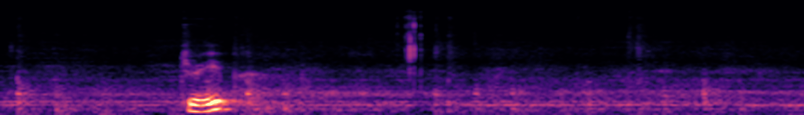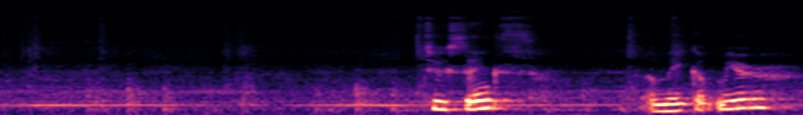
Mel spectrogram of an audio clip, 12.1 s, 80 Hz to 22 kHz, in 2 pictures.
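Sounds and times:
electric curtain motor hum: 0.0 - 12.0.

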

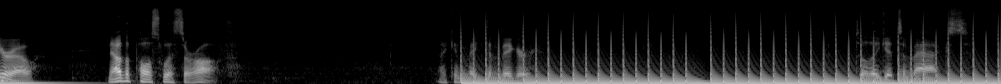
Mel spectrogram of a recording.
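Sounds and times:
bass drum module rapid clicks: 4.6 - 10.0
sustained low boom: 4.6 - 10.0.

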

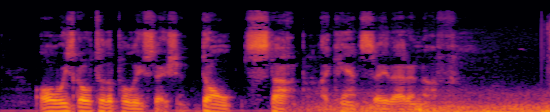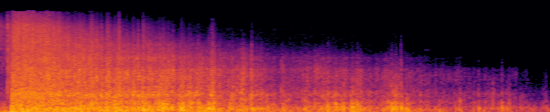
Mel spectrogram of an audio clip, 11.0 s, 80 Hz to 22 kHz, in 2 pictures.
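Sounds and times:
low rumble: 3.0 - 10.1
cinematic boom crash: 5.0 - 9.6.

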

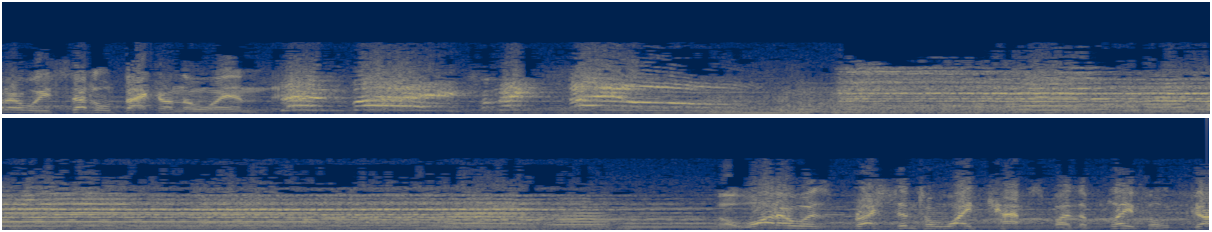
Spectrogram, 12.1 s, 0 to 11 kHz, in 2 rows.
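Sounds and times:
orchestral music with brass: 1.4 - 12.0.

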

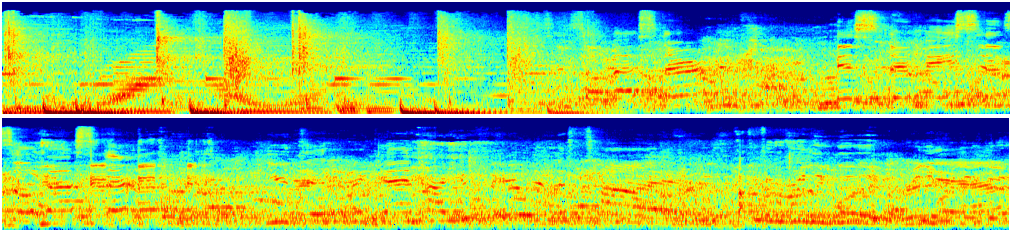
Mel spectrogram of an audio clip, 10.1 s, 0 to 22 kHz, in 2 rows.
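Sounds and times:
crowd chatter: 0.0 - 10.0
close conversation: 2.7 - 10.0.

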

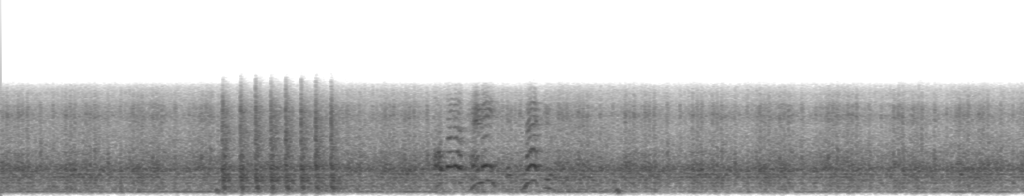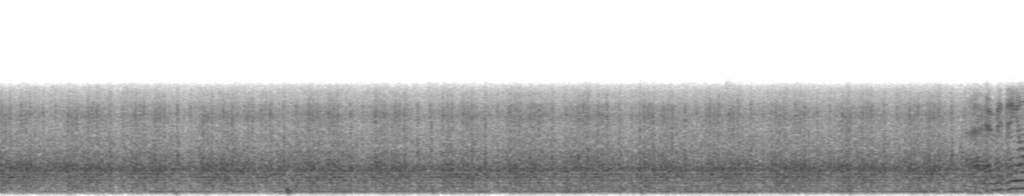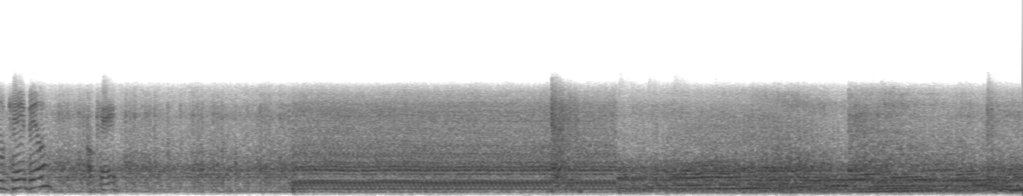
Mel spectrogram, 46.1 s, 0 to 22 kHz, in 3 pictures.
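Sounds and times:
train running inside railroad car: 0.0 - 46.0.

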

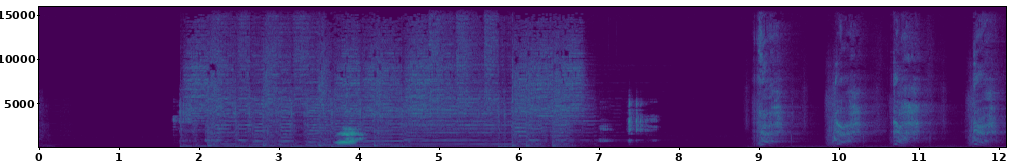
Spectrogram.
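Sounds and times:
music: 1.7 - 7.0.

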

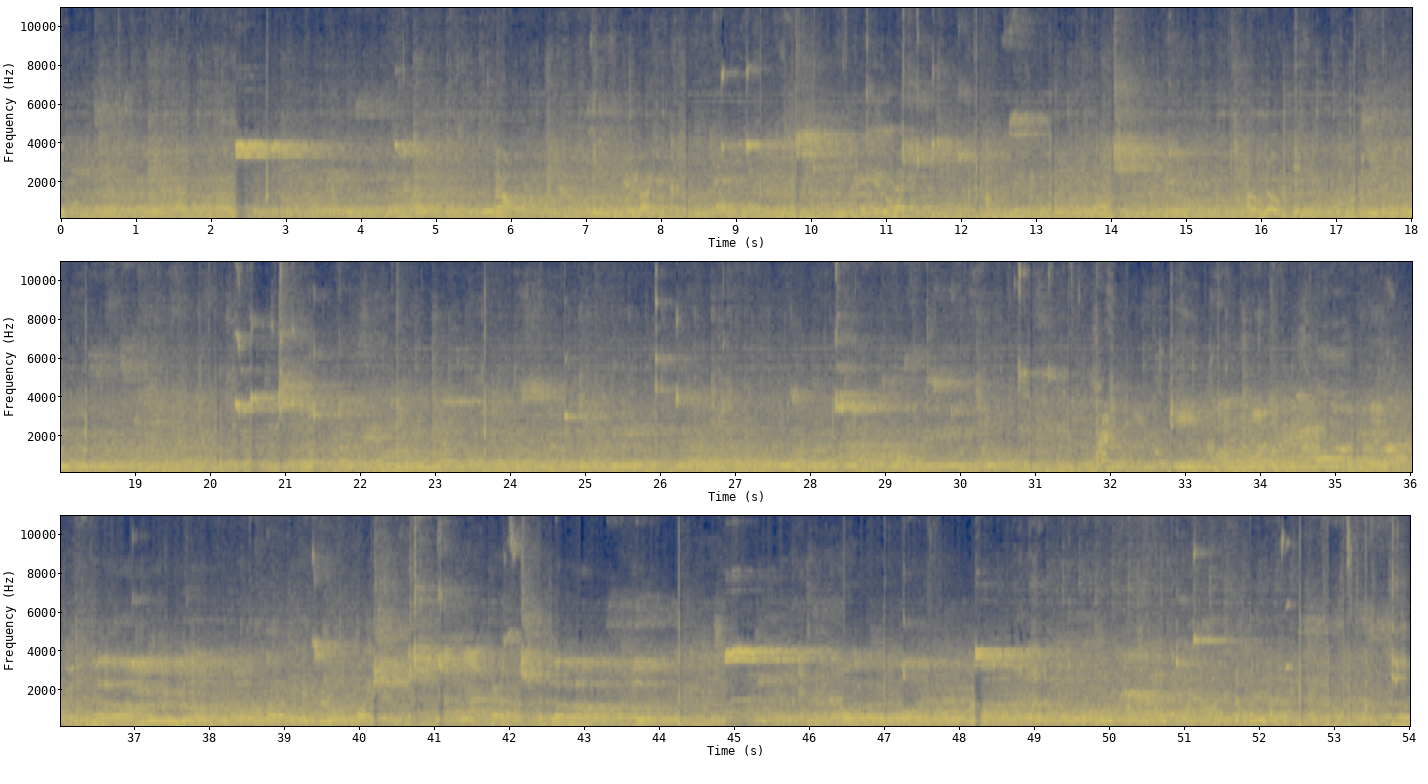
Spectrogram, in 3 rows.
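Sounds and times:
people chattering: 0.0 - 54.0.

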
